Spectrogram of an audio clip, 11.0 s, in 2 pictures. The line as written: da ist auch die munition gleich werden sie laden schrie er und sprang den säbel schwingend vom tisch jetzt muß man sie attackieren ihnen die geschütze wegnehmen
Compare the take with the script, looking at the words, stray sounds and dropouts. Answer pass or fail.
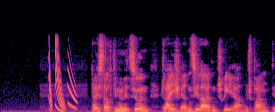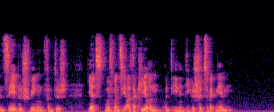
fail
